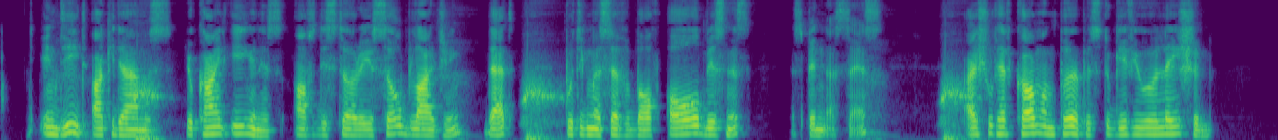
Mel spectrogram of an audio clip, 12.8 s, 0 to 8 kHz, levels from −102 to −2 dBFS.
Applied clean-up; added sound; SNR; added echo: neural mask model RNNoise.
